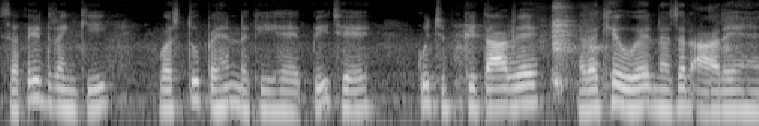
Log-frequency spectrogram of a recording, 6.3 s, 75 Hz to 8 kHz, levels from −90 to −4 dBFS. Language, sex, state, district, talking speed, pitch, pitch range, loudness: Hindi, male, Uttar Pradesh, Ghazipur, 150 wpm, 155 Hz, 145-165 Hz, -25 LUFS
